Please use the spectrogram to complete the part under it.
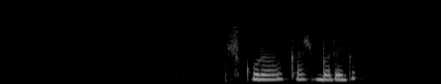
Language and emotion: Russian, neutral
